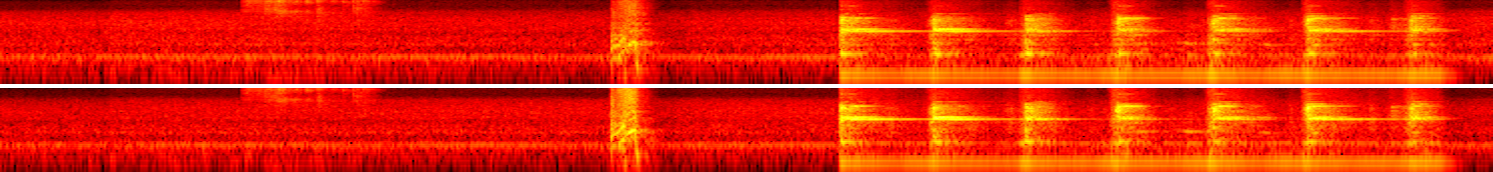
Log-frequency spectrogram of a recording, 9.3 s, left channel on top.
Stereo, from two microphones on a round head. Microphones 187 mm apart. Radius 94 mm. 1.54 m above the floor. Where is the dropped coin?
Centre (ahead or behind), 3 m.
